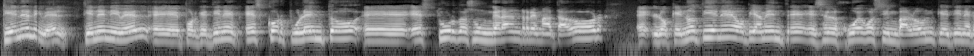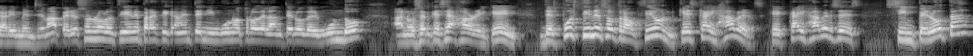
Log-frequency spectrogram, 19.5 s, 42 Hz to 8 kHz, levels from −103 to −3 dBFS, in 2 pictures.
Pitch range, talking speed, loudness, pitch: 180-220 Hz, 195 wpm, -24 LUFS, 195 Hz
